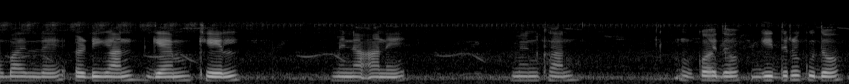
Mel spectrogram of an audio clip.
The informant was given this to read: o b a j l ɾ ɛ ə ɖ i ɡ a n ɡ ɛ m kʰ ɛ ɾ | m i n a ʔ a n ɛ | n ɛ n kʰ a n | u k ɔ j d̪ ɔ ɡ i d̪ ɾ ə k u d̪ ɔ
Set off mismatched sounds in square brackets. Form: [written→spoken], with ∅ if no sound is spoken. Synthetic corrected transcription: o b a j l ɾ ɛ ə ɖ i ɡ a n ɡ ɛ m kʰ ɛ [ɾ→l] | m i n a ʔ a n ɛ | [n→m] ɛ n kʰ a n | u k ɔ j d̪ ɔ ɡ i d̪ ɾ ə k u d̪ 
